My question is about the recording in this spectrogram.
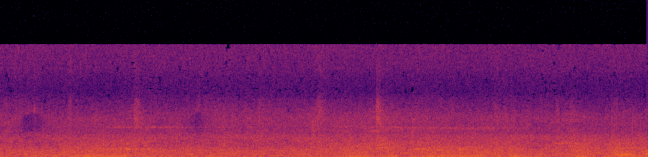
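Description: Outdoor ambience: a steady low rumble of wind buffeting a phone microphone, with faint distant city noise beneath it.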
